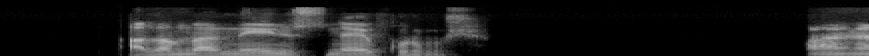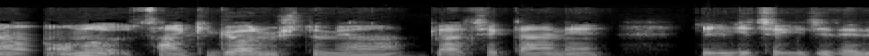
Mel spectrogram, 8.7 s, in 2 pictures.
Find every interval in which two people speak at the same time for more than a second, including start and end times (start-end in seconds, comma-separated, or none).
none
